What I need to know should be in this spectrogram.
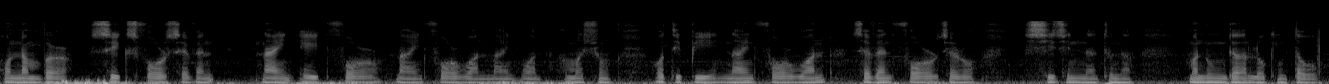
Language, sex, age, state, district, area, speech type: Manipuri, male, 18-30, Manipur, Churachandpur, rural, read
